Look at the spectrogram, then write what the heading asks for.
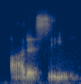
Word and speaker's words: OHDSI: Sciences and Informatics Collaborative, also known as OHDSI, pronounced "odyssey".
